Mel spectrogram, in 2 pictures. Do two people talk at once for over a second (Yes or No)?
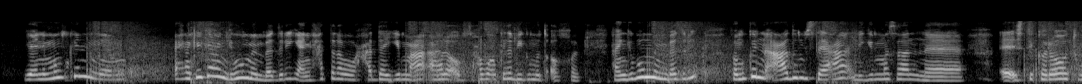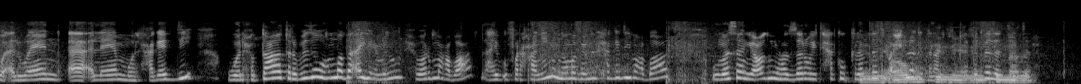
Yes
